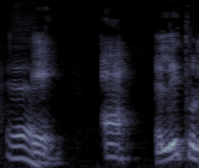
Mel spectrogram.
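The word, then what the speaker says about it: è: Now, this e is pronounced a little bit smiley. So make a smile, and with an open mouth, make e. And there you will get the sound. Smile and open mouth.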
